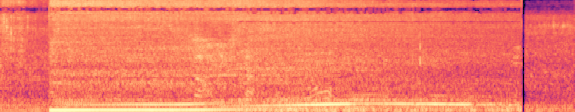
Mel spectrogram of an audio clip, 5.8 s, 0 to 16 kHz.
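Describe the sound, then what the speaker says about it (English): A Porsche 918 hypercar drives past on the streets of Monterey, its loud engine note rising and holding steady, then fading over several seconds amid street noise. "918 coming back around."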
